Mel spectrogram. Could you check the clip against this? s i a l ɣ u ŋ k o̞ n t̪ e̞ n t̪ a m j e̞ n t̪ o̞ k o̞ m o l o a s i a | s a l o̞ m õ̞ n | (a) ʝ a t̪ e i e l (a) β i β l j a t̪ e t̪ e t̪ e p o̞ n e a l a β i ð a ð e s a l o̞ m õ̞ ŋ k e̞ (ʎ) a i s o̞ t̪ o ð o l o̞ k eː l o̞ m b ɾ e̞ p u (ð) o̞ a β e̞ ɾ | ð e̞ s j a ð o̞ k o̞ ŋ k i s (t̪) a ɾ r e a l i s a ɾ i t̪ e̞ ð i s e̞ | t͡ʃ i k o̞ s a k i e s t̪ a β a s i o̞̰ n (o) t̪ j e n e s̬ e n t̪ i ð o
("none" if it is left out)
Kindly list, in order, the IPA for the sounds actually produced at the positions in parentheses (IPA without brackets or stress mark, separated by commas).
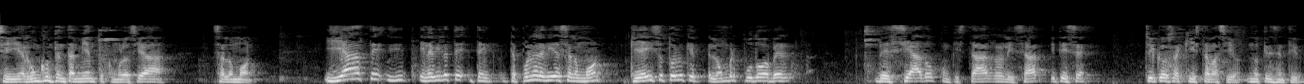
i, a, ʝ, ð, t̪, o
